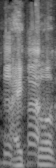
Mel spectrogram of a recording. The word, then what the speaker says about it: IECLOP: Icelop bukan ya? iClub bang, iClub.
